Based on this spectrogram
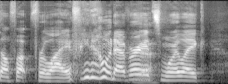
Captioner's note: laughs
